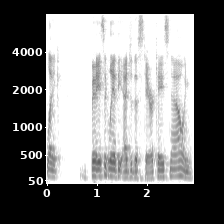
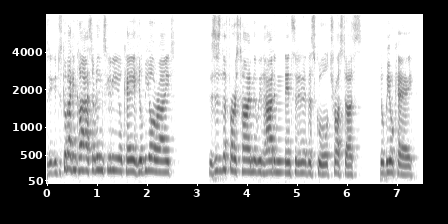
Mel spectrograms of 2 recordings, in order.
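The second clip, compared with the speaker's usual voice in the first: flustered, tumbling words, fast and raised voice; 8 semitones higher, 5 dB louder than usual. A school staff member reassuring a student after an incident at school, flustered. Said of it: "she is kind of flustered".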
